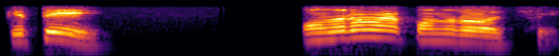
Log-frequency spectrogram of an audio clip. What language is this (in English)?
Odia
